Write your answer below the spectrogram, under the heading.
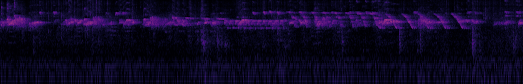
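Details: Canaries, Russian yellow and Timbrado types, singing happily alongside other birds in natural habitat: continuous high twittering trills that rise into fast, descending chirp series toward the end.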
